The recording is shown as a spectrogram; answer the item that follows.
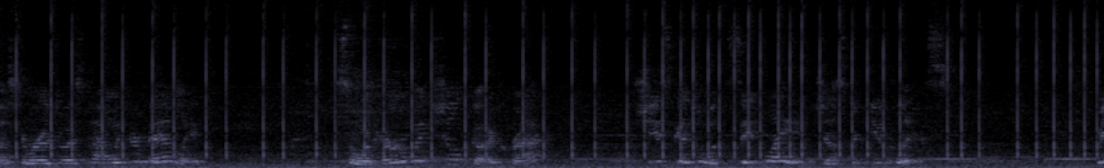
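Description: Rapid clicking, several clicks a second and thickest in the middle, from TV remote-control buttons being pressed to scroll a satellite TV channel guide, with bursts of a high-pitched voice talking over it.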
